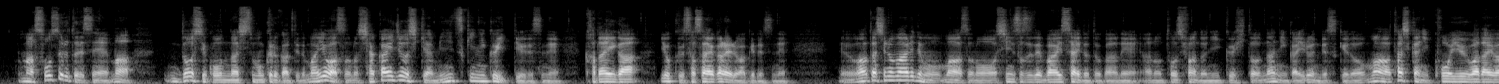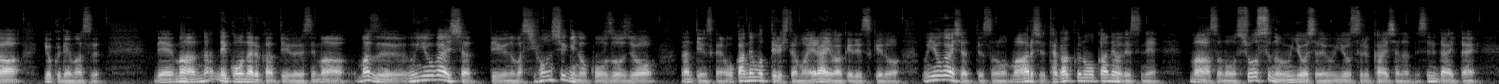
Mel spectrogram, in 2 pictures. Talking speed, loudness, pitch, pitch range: 490 characters per minute, -17 LUFS, 100 Hz, 85-140 Hz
